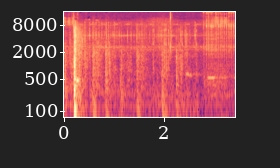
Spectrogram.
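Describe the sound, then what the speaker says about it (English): A wood knock heard as ambience in a Bigfoot video game: one sharp hollow knock up front followed by a few softer taps and thuds, faint and distant-sounding, with no talking. "I heard a wood knock"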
